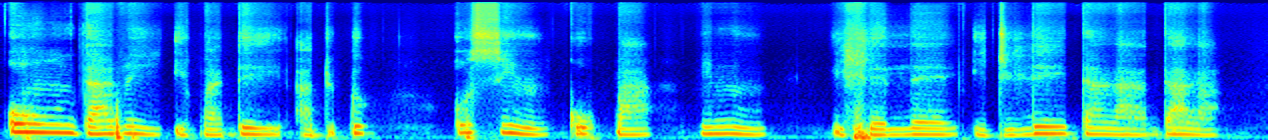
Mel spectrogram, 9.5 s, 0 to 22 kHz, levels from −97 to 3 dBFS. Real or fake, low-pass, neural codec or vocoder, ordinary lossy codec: fake; none; autoencoder, 48 kHz, 32 numbers a frame, DAC-VAE, trained on Japanese speech; none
